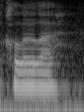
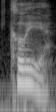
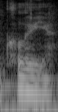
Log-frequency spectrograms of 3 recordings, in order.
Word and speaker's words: Kaluuya: Then Daniel Kalula, how do you say his name? I got my computer right here. Daniel Kalula. Kalula. Kalula. He's British? Yo. Daniel Kalula. Kaluuya, yeah, that's it, got it. Daniel Kaluuya.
